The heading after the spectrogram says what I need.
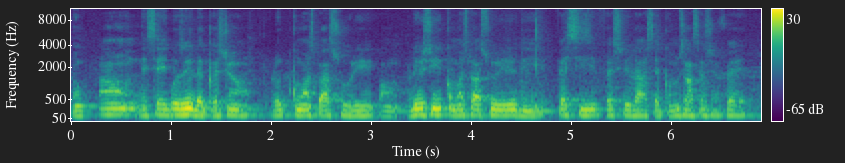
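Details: Adult man speaking French; Normal fluent speech.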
